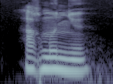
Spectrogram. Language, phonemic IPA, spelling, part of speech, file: French, /aʁ.mɔ.njø/, harmonieux, adjective, Fr-harmonieux.ogg
- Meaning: harmonious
